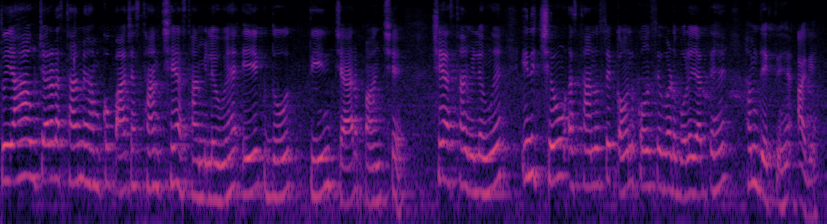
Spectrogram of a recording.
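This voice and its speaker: A woman teaching an exam-prep Hindi lesson, explaining slowly and patiently and asking her students questions as she goes. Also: medium pitch. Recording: echoey room with faint noise.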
